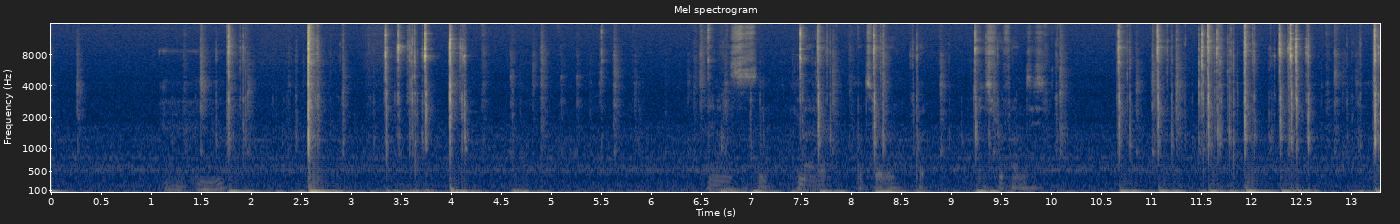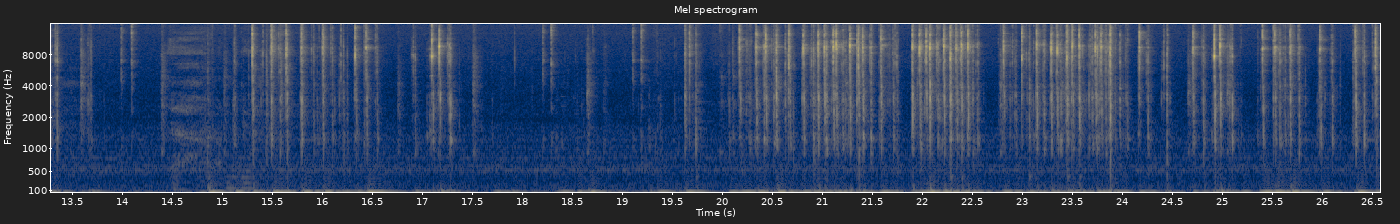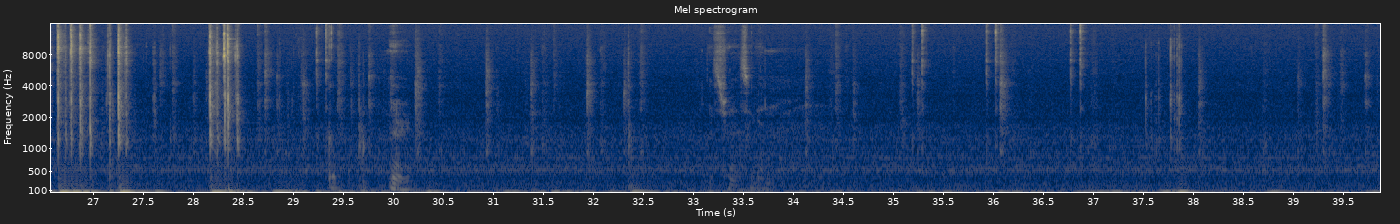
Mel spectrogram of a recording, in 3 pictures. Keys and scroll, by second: 1.9 Down, 2.7 Return, 3.6 shift+;, 4.1 ctrl+s, 7.8 alt+Up, 8.4 alt+Up, 9.3 Right, 11.7 Up, 11.8 shift+Right, 12.0 Delete, 12.4 Delete, 12.6 ctrl+s, 13.3 Tab, 15.6 Down, 16.1 shift+Down, 17.3 ctrl+s, 19.8 Return, 20.0-24.9 typing, 25.1 ctrl+s, 25.5 Right, 25.6 Down, 25.8 Down, 25.9-28.3 typing, 28.5 ctrl+s.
